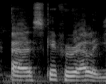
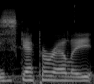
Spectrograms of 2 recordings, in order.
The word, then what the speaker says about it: Schiaparelli: Schiaparelli. – Schiaparelli.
